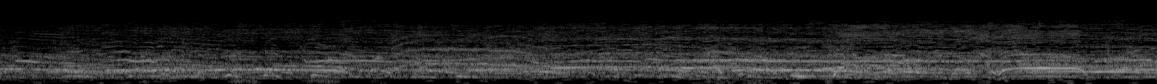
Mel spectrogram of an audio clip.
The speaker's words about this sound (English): This came from a church, Fairland Holiness Church, and not one of them young people was feeling the fire of hell. And there's only about 50 of them screaming and crying.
